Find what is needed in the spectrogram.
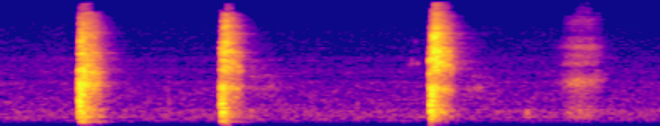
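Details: Young Japanese woman sneezing: three sharp, high-pitched sneezes in quick succession, then a softer fourth; ordinary sneezing.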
